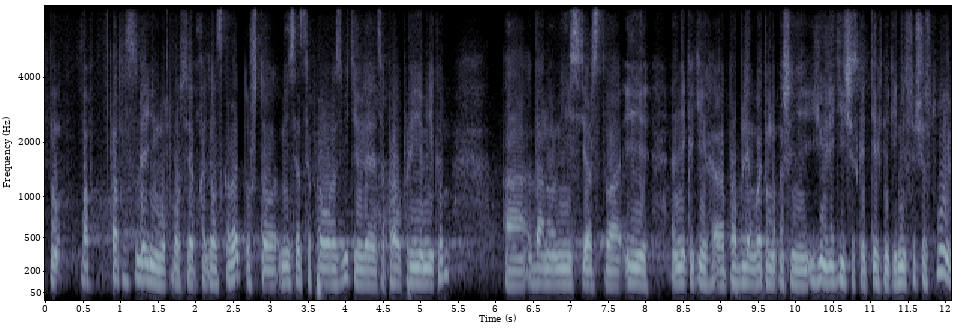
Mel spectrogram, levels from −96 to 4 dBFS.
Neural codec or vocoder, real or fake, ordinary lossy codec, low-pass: codec, 16 kHz, 6 kbps, DAC; fake; none; none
